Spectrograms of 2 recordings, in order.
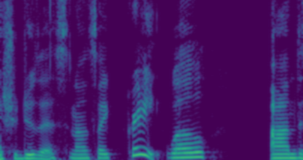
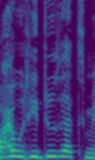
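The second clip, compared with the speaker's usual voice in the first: acted, high, outraged, indignant, furious outburst; 5 semitones higher than usual. Retelling a client's reaction to a reading, imitating someone furious. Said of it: "And she was furious".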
